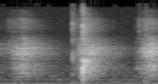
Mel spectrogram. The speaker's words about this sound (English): We actually have a studio audience here. The audience. Right, audience? Let them know. There we go. Yeah. They're slow to draw today. They need some. Come on, clap with me. Clap. Ready? Go.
